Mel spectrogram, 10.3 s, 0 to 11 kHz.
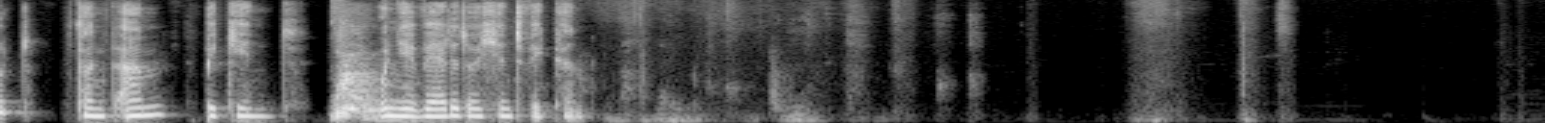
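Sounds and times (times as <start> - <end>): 
speech: 0.0 - 4.0
dog barking: 2.2 - 2.8.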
